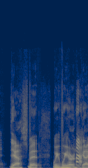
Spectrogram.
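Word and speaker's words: Szmyt: And then and then that's how you pronounce it. I don't have no idea. I think it's Schmidt. Yeah, Smid.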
